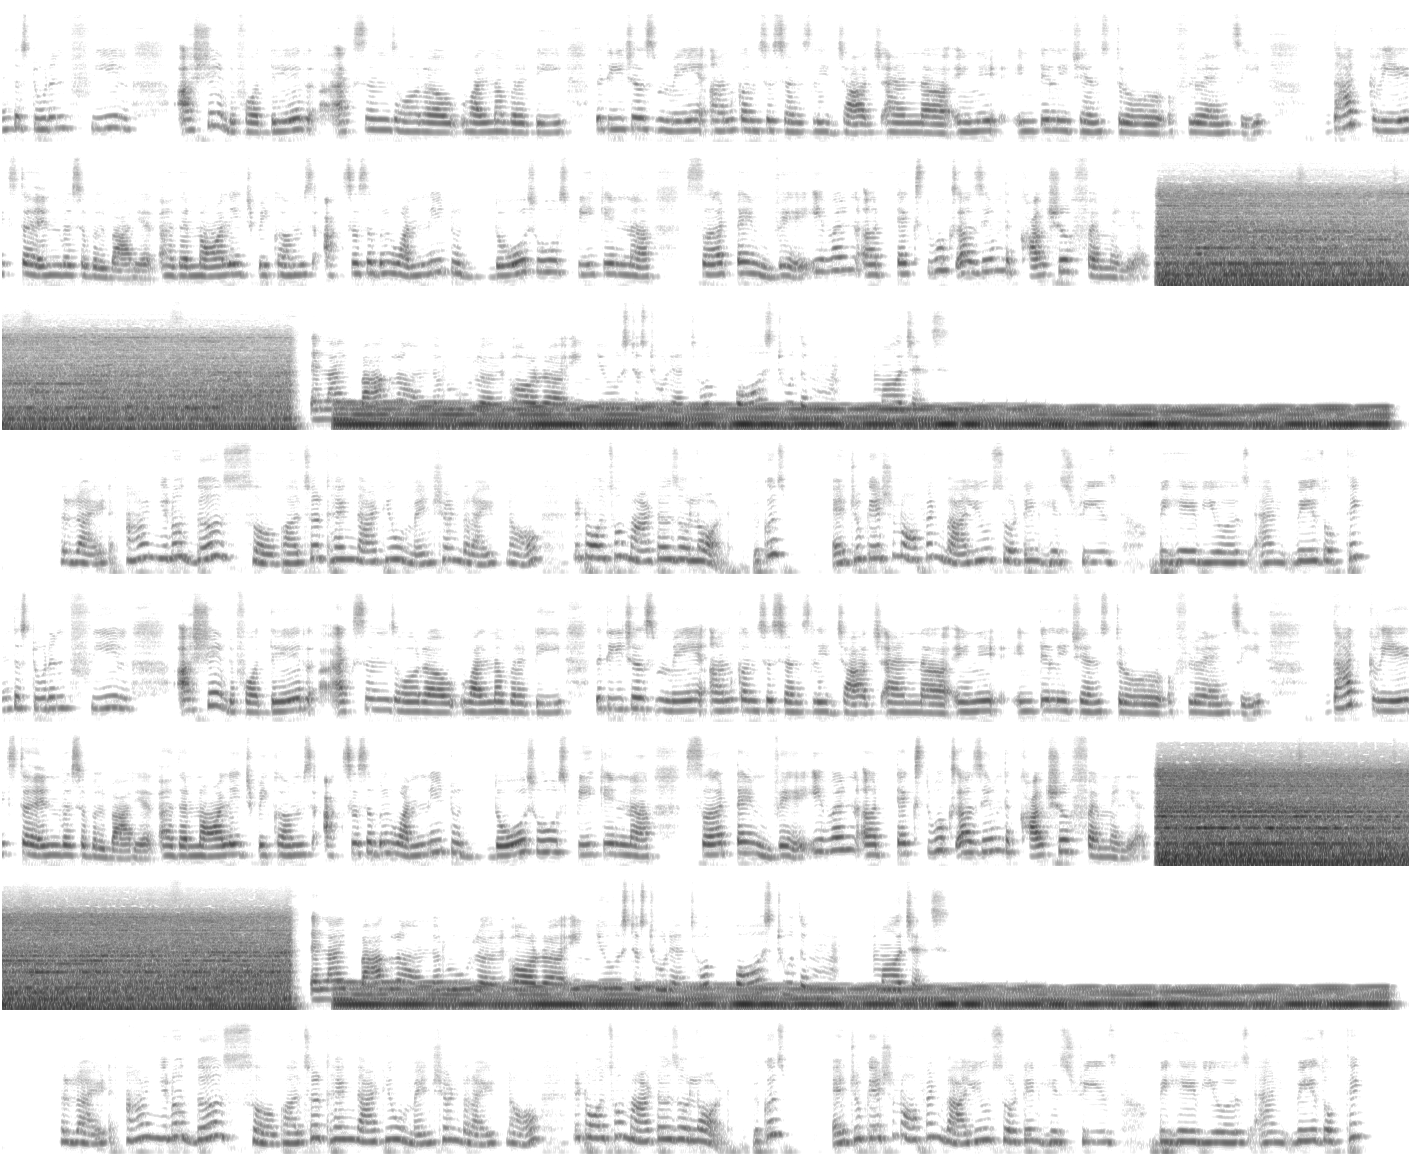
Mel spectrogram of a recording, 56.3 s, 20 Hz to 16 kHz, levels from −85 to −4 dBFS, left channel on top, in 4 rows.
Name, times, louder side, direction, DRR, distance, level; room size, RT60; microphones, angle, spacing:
voice 1, 0.0-13.0 13.3-36.5 36.8-37.6, right 3 dB, 60° right, 1.4 m, -43 dB
sound 1, 25.6-31.1, right 6 dB, 80° right, 0.5 m, -25 dB
sound 2, 31.4-42.0, left 1 dB, 20° left, 0.3 m, -29 dB
voice 2, 42.8-47.8 48.0-49.4 49.7-50.0 50.5-55.8, equal, 15° right, 2.3 m, -45 dB
6.6 x 2.8 x 2.2 m
head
